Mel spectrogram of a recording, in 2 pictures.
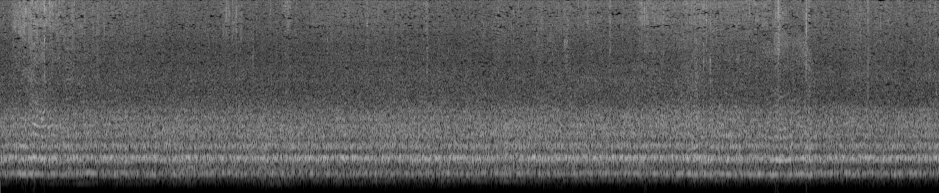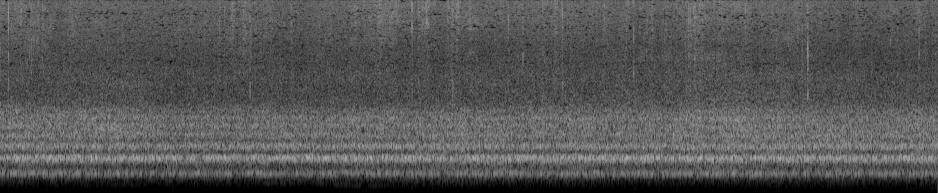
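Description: A crowded honeybee colony buzzing on its comb: a steady, even hum that holds its pitch.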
